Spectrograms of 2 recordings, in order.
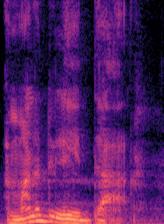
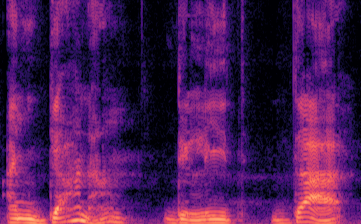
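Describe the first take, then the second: First: The g sound in gonna is dropped. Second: The g sound in gonna is pronounced. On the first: "si bule tadi dia bilang ... Dia tidak ucapkan bunyi G-nya" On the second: "that's correct"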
